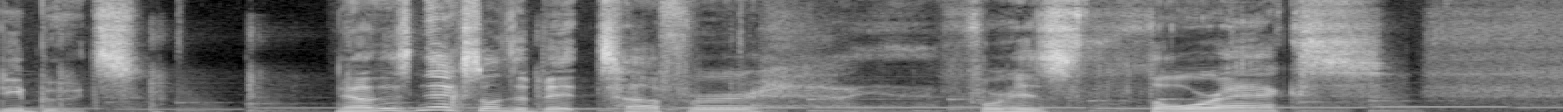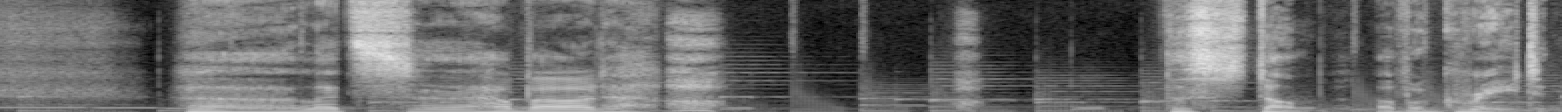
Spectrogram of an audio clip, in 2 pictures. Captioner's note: gasp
